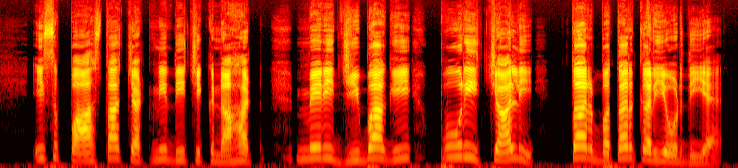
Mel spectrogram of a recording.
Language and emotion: Dogri, happy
